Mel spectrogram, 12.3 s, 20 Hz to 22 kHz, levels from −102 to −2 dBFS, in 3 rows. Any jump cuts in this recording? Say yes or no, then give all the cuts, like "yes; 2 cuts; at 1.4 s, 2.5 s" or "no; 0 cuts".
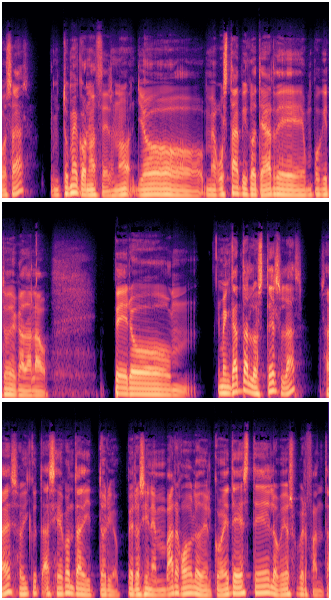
no; 0 cuts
